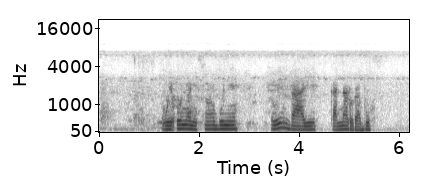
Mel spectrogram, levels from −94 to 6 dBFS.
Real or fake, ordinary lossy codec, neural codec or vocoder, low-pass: real; Opus, 32 kbps; none; 7.2 kHz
